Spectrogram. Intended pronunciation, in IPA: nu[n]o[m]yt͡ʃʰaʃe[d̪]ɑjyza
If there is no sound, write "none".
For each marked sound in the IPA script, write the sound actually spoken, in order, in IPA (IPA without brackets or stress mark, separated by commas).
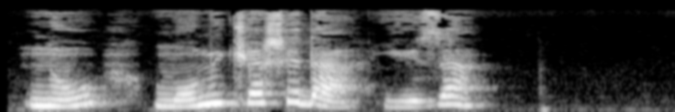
m, m, d̪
